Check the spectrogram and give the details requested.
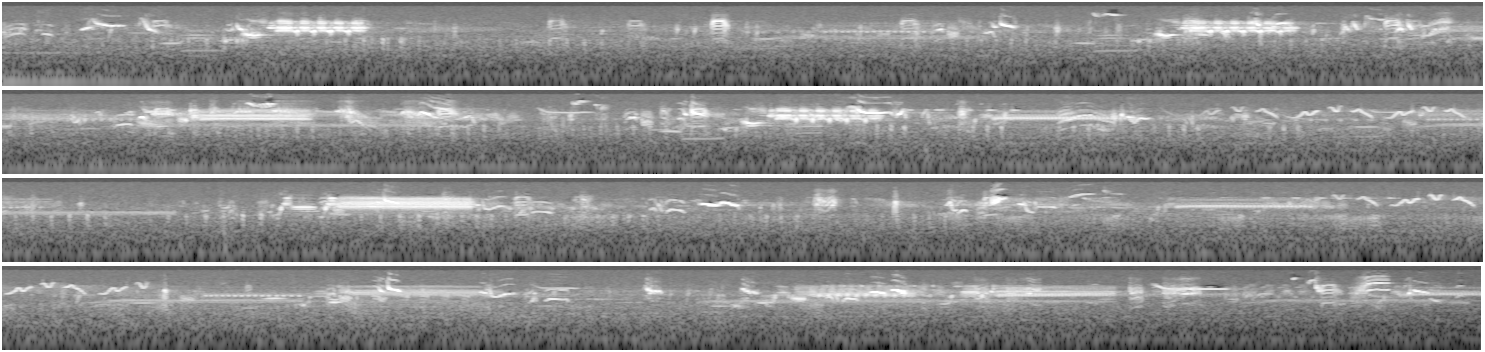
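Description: Many birds calling: short, high chirps and whistles, overlapping in clusters every second or two.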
